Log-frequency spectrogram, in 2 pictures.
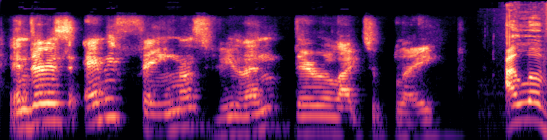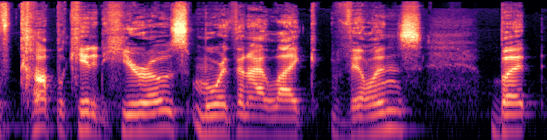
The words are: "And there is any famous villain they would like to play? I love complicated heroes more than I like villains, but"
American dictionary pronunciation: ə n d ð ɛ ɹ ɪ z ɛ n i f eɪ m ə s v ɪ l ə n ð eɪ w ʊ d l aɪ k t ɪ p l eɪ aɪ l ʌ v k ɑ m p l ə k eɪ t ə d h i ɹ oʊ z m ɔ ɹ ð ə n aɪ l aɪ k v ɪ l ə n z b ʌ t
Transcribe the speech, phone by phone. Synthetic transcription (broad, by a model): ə n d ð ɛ ɹ ɪ z ɛ n i f eɪ m ə s v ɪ l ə n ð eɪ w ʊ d l aɪ k t ɪ p l eɪ aɪ l ʌ v k ɑ m p l ə k eɪ t ə d h i ɹ oʊ z m ɔ ɹ ð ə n aɪ l aɪ k v ɪ l ə n z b ʌ t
